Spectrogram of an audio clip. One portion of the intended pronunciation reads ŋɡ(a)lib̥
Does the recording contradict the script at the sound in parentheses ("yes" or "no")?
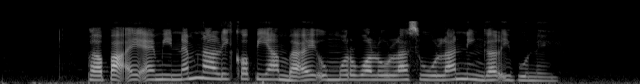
no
